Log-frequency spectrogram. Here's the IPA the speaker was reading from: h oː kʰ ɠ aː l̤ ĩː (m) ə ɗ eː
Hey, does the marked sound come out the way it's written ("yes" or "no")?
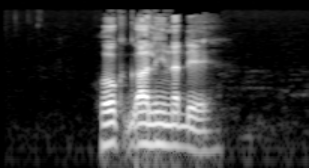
no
